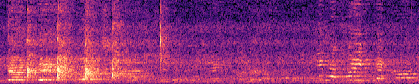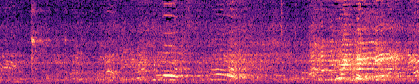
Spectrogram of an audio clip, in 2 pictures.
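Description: Faint, distant voices calling out at a football match during play, several people at once, a little louder near the end.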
